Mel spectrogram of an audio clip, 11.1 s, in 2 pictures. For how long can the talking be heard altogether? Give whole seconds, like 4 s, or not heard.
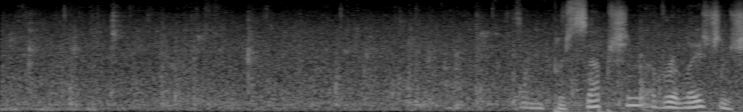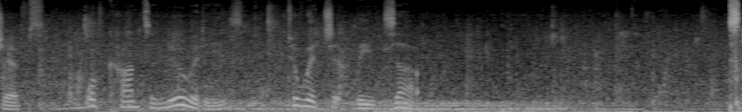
5 s.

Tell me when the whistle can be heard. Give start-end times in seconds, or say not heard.
not heard.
